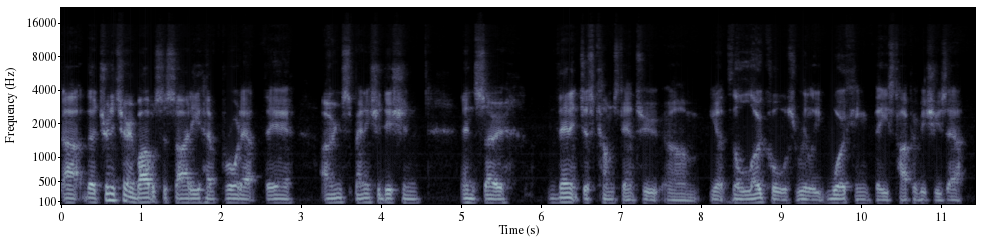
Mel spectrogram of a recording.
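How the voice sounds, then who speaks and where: Male street preacher in an interview, low husky voice, earnest and rambling, lots of restarts. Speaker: street preacher and Bible translator. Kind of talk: conversational interview answer.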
